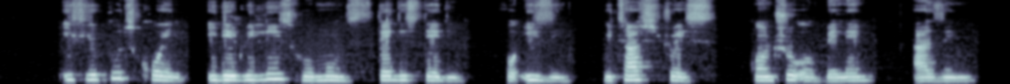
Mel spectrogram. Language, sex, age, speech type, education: Nigerian Pidgin, female, 15-29, spontaneous, secondary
